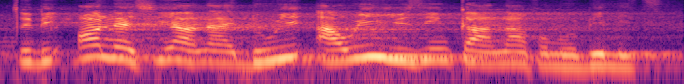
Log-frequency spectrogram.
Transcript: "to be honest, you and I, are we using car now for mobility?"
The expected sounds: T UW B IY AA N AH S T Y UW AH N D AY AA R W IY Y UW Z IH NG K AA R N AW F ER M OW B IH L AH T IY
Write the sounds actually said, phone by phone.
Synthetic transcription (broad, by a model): T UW B IY AA N AH S T Y UW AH N AY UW W W IY Y UW Z IH NG K AA N AW F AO M OW B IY L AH T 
